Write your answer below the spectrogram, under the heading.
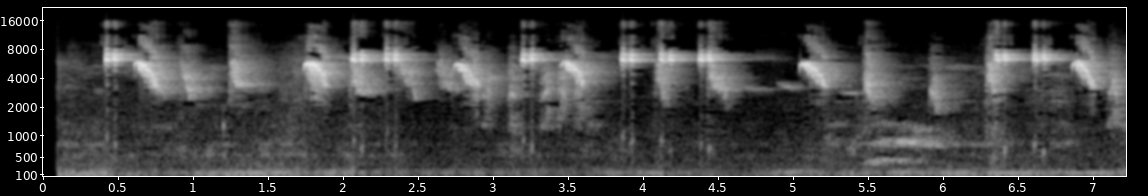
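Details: Brown-throated sunbird, a gacor masteran bird, singing a busy high chattering song of sharp downslurred chips and short trills, in bursts with brief pauses, over a faint low hum.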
